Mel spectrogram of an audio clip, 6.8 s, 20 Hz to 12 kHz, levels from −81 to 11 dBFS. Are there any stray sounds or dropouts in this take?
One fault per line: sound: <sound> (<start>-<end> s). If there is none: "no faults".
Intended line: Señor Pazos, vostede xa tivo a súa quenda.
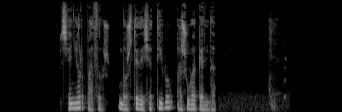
sound: cough (5.4-5.8 s)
